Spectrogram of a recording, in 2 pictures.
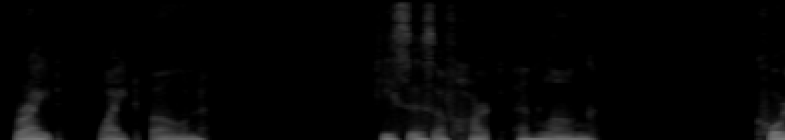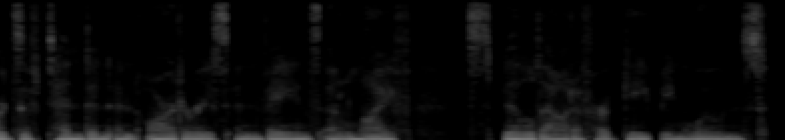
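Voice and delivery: put-on girl staring at her dead mother, hushed; hushed horror. A narrator's reading. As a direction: let the horror sink in quietly.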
